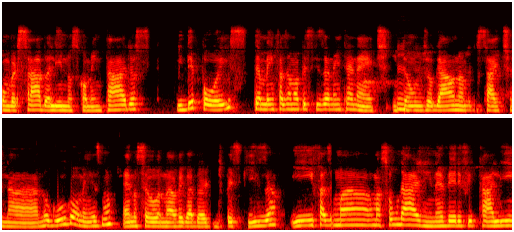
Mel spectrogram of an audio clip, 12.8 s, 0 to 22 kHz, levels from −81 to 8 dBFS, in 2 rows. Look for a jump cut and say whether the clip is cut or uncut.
cut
